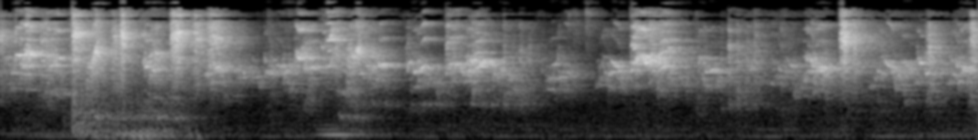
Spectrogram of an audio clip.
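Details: Pet budgerigars flirting and playing; dense scratchy warbling chatter with squeaks, plus low thumping handling or movement noises early on.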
